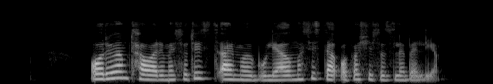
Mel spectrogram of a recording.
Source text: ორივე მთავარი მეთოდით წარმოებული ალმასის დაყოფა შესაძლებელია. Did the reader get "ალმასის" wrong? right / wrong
right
